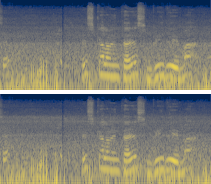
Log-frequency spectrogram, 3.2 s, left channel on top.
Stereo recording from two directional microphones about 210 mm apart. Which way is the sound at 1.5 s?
Centre (ahead or behind).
